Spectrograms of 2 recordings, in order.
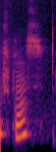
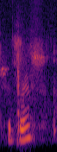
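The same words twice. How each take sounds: First: Said in the usual way. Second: Je pense chuchoté tout bas, en aparté. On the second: Real, not acted. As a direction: redit pense en murmure pour soi. Répété en chuchotant. (je pense, glissé à voix basse comme un aparté)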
